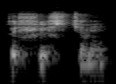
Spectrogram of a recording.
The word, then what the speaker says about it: Tushishchame: In terms of pronunciation, the shi is the third, cerebral sha. So the tongue, tip of the tongue should be pointing upwards. Tushishchame.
